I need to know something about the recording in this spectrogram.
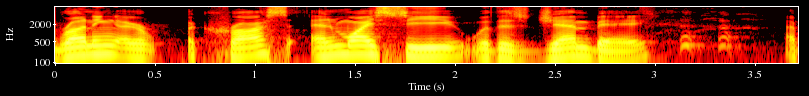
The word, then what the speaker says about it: djembe: You can often find him running across NYC with his djembe. I pronounced that right.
